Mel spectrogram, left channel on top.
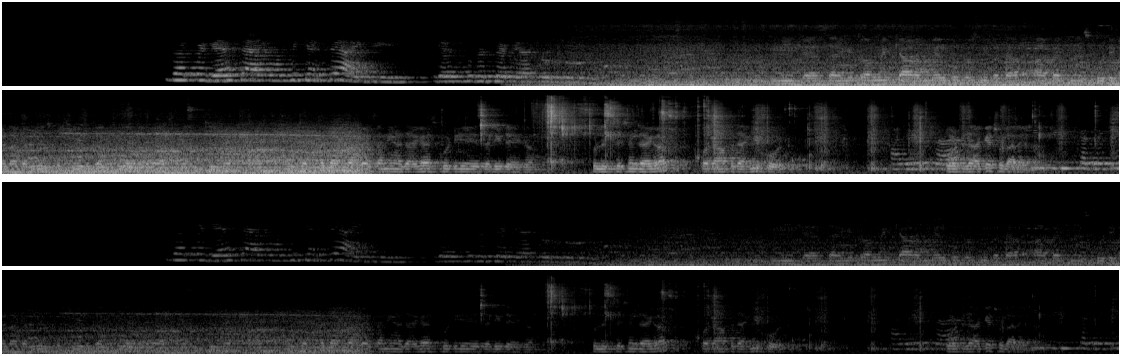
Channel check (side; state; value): right; quieter; 14.9 dB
